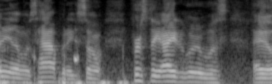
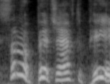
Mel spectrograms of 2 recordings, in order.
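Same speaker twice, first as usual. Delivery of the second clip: frustrated outburst; 8 semitones higher, faster than usual. Retold or imitated. Retelling being beaten to the bathroom, high exasperated squeal. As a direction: squeal it in mock outrage.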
